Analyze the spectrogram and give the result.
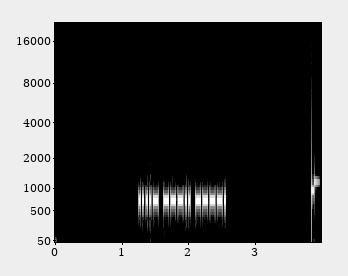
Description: Morse code, heard as a keyed tone, about 44 wpm, 700 Hz. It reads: 489
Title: Top 180 QSO Elements 45wpm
